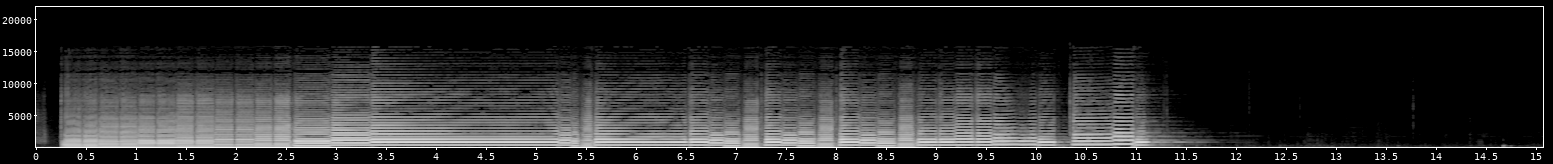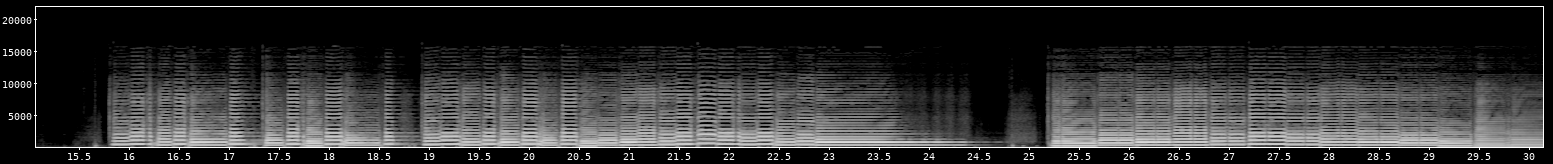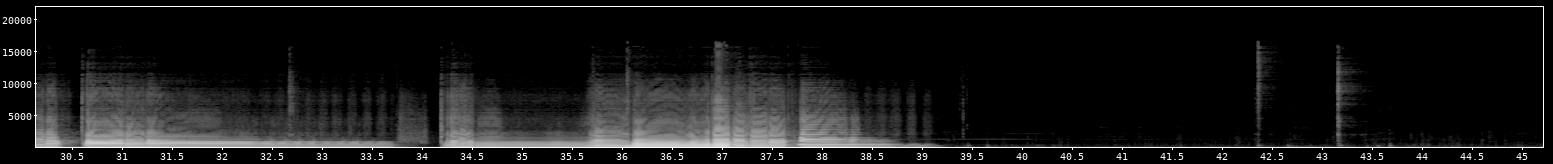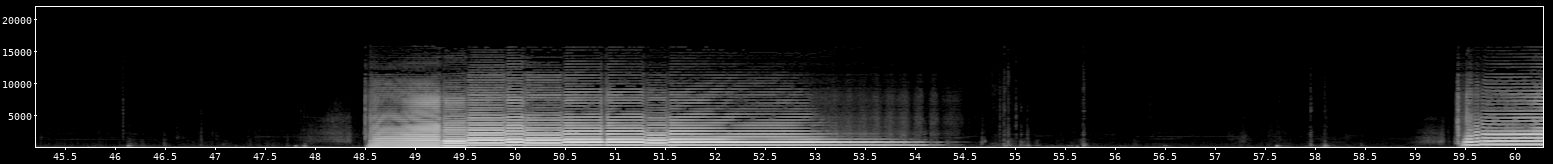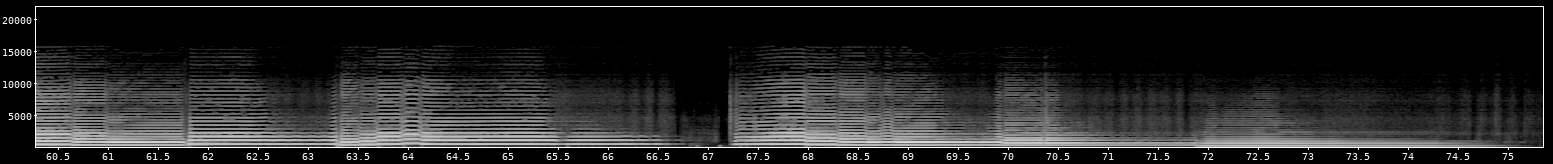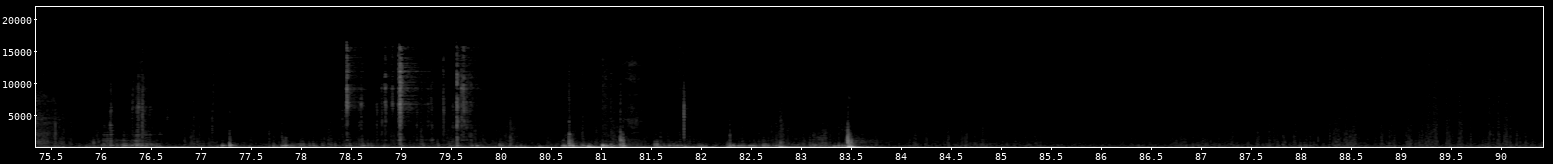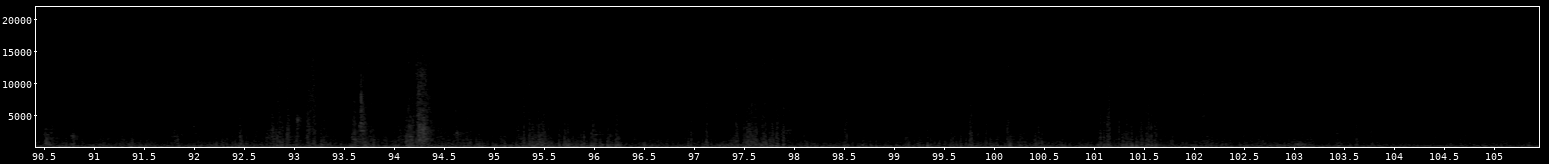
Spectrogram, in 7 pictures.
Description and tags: alto saxophone solo
alto, instrument, reed, saxophone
